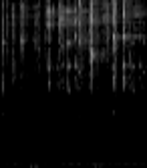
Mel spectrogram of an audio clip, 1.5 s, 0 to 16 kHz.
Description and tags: rain stick with reverb and delay
a short loop of a couple of rainstick seeds with delay and reverb applied. Recorded and processed with Adobe Soundbooth and Sterling mic ST-66 large tube condenser.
